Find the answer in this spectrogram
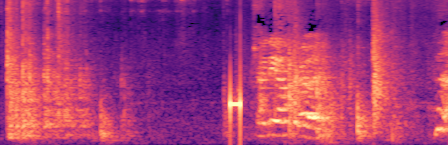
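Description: A short, loud beep at one steady pitch a little past halfway, of the kind used to bleep out a word, set among talking voices.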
